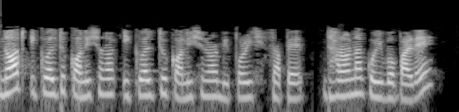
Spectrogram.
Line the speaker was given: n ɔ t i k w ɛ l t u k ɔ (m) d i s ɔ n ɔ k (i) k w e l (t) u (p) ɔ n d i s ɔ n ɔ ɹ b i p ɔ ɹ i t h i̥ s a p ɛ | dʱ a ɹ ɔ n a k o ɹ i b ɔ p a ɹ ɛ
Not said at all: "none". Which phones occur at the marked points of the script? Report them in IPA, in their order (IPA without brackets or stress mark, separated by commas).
n, i, t, k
